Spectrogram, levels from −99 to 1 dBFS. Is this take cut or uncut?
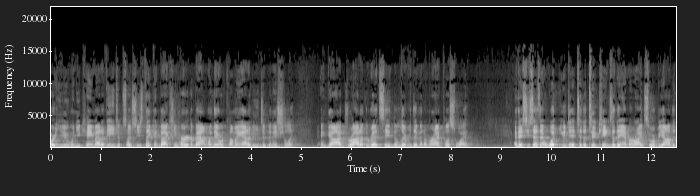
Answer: uncut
